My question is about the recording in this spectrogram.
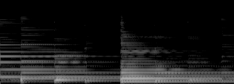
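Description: Acoustic guitar played alone, chords picked and strummed and left ringing, with a louder strum a little over a second in that fades away.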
